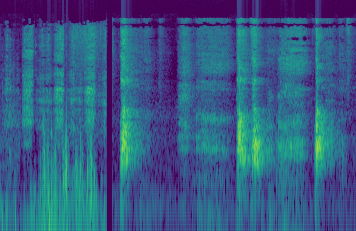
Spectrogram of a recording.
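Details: Bulldog barking while it bullies garbage cans: after about two seconds of low rumbling noise, four short, sharp, mid-pitched barks come singly and in a quick pair, with quiet gaps between.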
